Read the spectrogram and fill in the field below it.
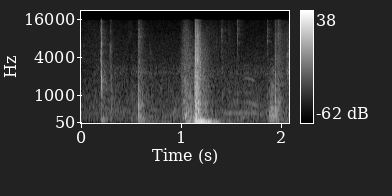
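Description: A rock thuds heavily as it strikes a cow.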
